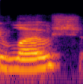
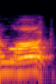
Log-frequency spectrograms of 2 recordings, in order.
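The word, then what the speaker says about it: Loch: It's Gary Loesch or Locke, depending on how you want to pronounce it, L-O-C-H.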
